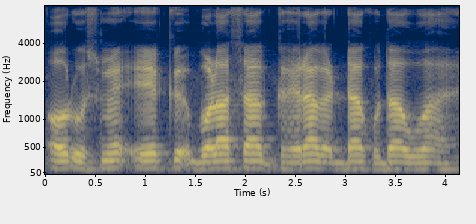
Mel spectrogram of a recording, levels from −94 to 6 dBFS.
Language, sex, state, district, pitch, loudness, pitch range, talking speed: Hindi, male, Bihar, Vaishali, 125 Hz, -17 LUFS, 115-130 Hz, 145 wpm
